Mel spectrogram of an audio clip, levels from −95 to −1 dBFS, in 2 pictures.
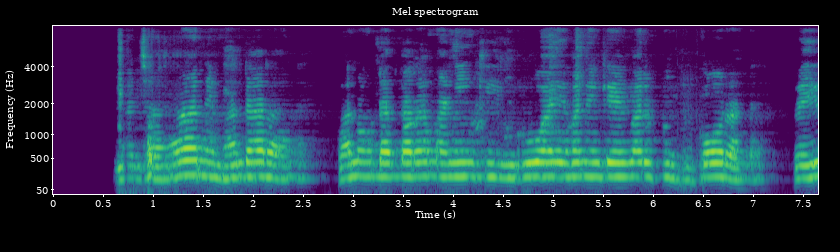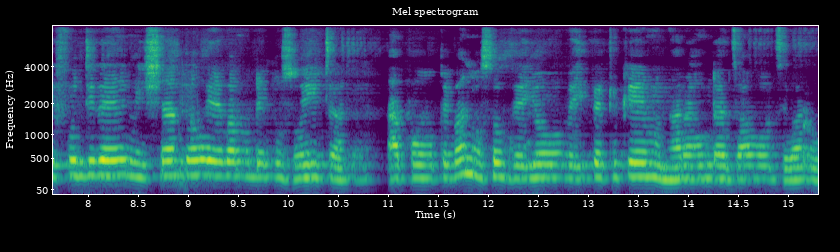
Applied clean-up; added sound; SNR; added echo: neural mask model DeepFilterNet 3.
